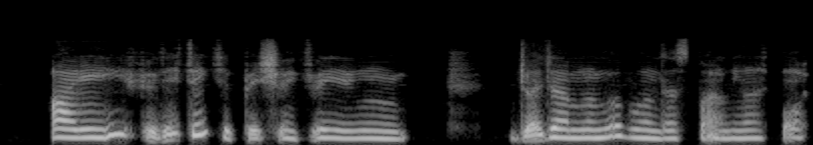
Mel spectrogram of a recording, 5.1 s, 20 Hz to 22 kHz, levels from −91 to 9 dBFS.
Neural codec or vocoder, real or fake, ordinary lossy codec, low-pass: codec, 16 kHz, 0.5 kbps, FunCodec, trained on LibriTTS, 25 frames a second; fake; none; 7.2 kHz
